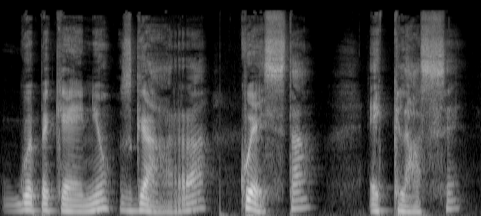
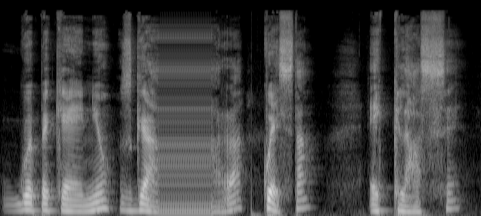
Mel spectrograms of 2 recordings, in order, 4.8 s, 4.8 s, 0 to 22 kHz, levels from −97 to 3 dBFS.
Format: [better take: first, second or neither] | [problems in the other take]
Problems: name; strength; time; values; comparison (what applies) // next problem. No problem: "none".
first | audio freezing; at 1.5 s for 0.5 s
